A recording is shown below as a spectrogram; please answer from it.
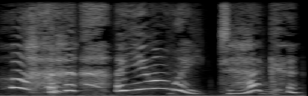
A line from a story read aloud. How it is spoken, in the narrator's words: she cried with a nervous laugh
